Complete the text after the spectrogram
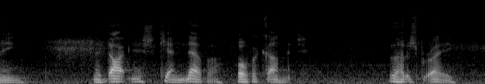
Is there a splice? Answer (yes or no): yes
